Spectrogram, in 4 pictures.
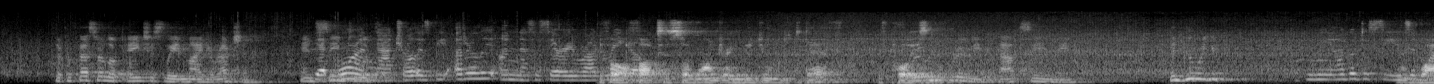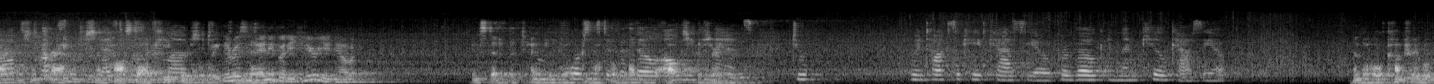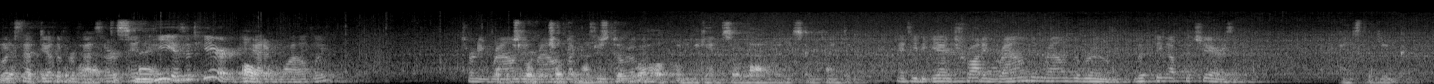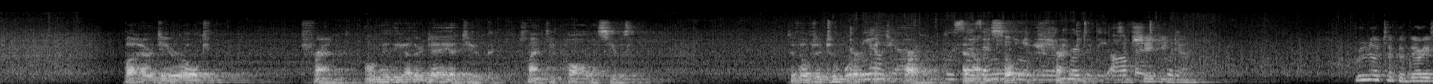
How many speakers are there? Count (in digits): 3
